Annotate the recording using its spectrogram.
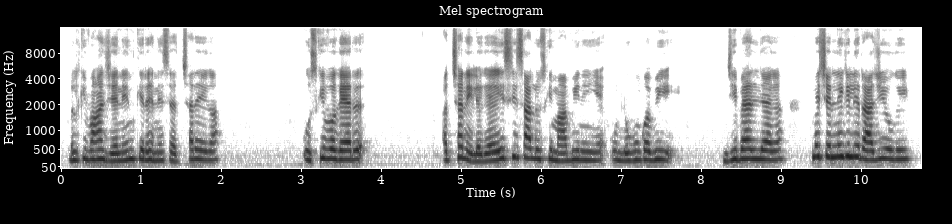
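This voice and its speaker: A woman's voice: a little high, darkish tone. A woman reading a memoir aloud for exam study, voicing its dialogue with small asides and restarts.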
